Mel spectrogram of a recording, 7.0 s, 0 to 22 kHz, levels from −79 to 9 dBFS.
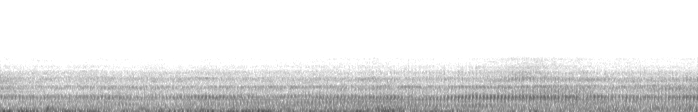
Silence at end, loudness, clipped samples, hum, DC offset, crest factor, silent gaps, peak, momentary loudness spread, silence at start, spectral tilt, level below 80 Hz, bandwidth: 0 s; -37 LUFS; under 0.1%; none; under 0.1%; 14 dB; none; -20 dBFS; 6 LU; 0 s; -10 dB/octave; -40 dBFS; 3.4 kHz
